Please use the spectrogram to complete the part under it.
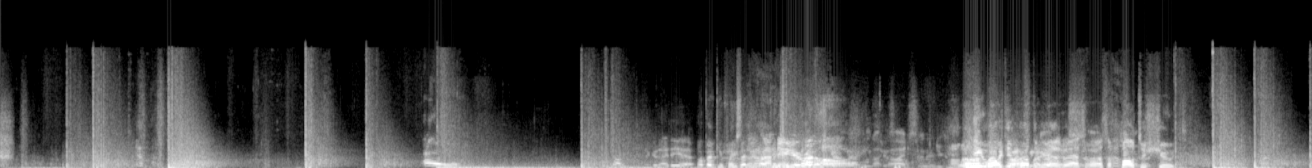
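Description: Rifles fire in sharp, echoing cracks.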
